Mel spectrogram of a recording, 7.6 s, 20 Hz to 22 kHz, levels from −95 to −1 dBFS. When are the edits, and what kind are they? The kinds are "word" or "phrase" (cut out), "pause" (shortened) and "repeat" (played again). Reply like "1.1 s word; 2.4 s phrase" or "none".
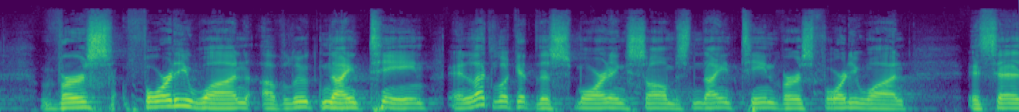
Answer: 3.3 s pause; 3.7 s word; 4.0 s phrase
